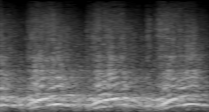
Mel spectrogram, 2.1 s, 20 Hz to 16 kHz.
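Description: Formula 1 race car engines rev in quick, repeated whining sweeps, the pitch climbing and dropping again in a steady cycle, loud and unbroken, with no voices.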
